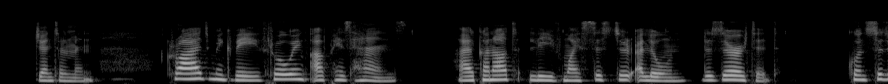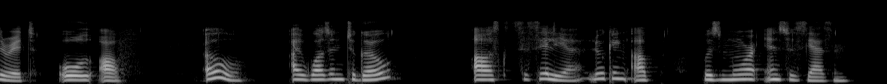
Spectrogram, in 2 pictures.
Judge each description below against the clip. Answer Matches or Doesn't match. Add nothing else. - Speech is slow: Matches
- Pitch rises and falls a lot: Doesn't match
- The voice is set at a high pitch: Matches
